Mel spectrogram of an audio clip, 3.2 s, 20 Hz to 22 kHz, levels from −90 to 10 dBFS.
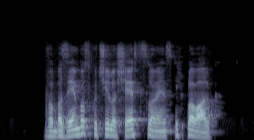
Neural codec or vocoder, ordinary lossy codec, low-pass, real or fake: none; none; none; real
